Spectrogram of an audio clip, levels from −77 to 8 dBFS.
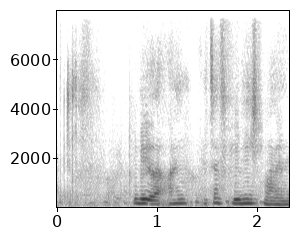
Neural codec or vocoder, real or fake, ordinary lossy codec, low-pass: codec, 16 kHz, 1 kbps, FreqCodec, smaller model; fake; none; none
